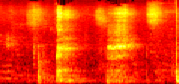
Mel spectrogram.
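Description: A person's voice making a few short, throaty vocal noises, each starting suddenly.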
